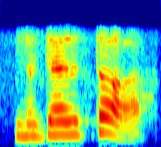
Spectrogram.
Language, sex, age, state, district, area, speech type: Manipuri, female, 30-45, Manipur, Imphal East, rural, conversation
